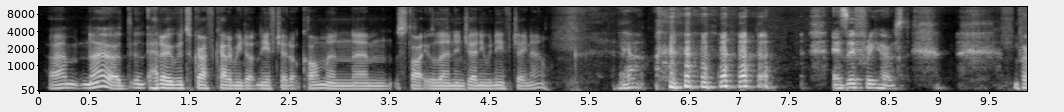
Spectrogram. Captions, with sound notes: - No, head over to graphacademy.neo4j.com and start your learning journey with Neo4j now. - Yeah, (laughs), as if rehearsed.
